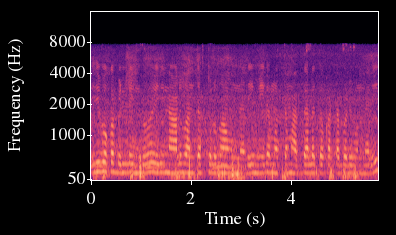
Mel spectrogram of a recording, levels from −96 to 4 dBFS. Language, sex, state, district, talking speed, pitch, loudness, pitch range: Telugu, female, Telangana, Karimnagar, 135 wpm, 185 Hz, -19 LUFS, 180-190 Hz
